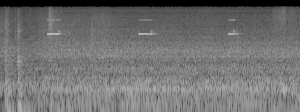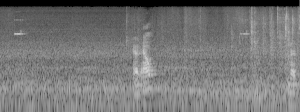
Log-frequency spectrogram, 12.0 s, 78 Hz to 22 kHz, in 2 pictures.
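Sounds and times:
elevator low hum: 0:00.0 - 0:12.0
elevator doors opening: 0:10.5 - 0:12.0
mechanical clicks and rattling: 0:11.0 - 0:12.0.

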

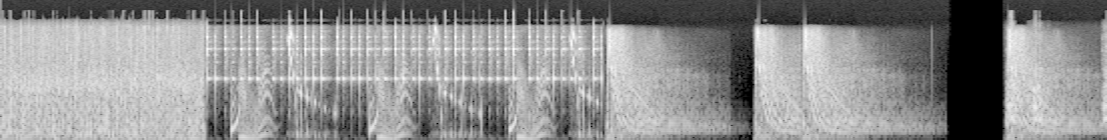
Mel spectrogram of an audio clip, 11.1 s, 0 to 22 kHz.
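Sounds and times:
fast ticking beat: 0:02.0 - 0:06.0
cartoon springy boings: 0:02.0 - 0:06.1.

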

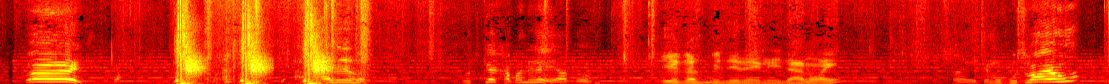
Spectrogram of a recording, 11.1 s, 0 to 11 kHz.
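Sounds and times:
loud whacks of blows: 0:01.8 - 0:03.5.

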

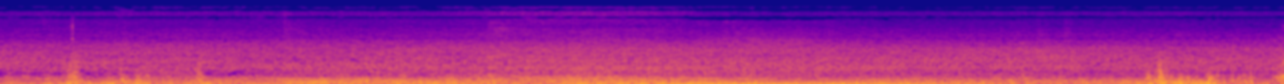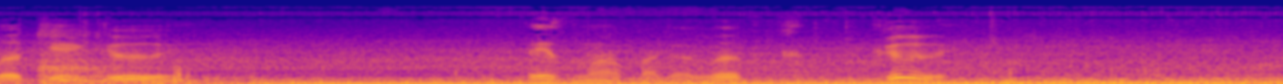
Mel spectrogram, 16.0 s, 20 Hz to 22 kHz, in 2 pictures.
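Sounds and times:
car engine deep rumble: 0:00.0 - 0:16.0.

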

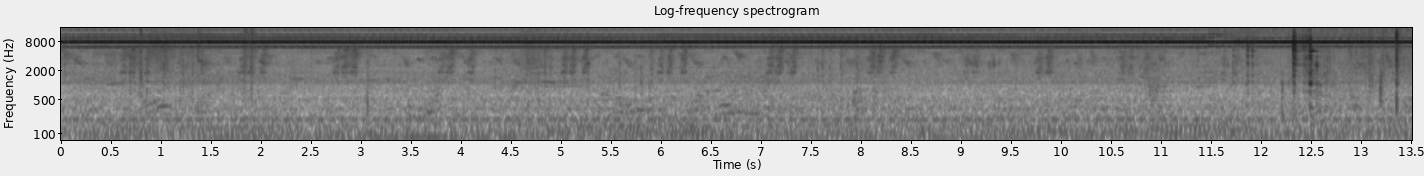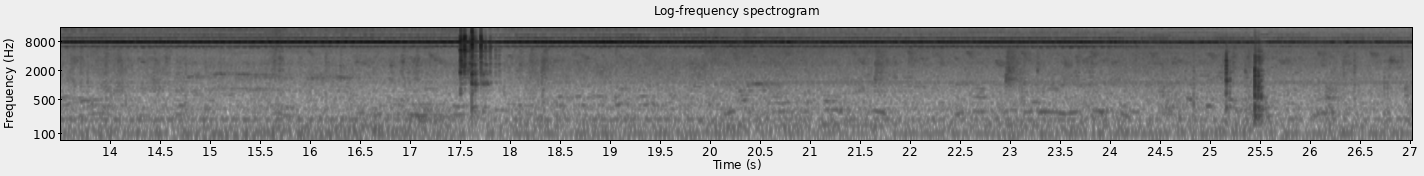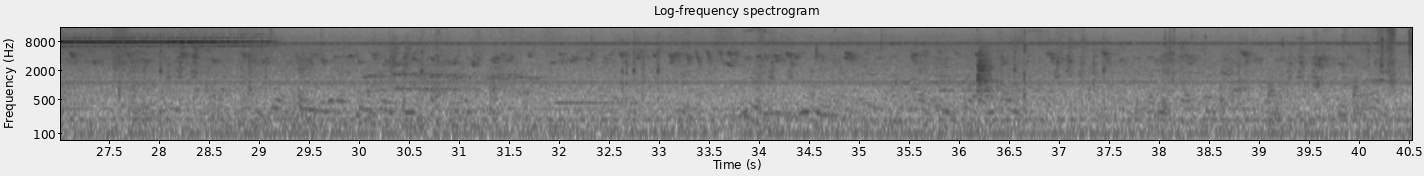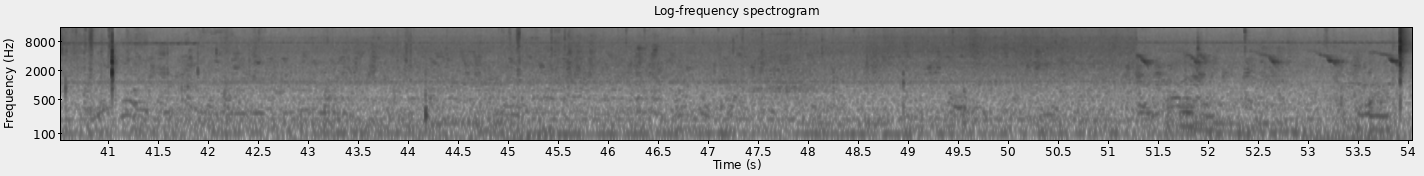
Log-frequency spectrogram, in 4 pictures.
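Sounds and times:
insects chirring: 0:00.0 - 0:54.0.

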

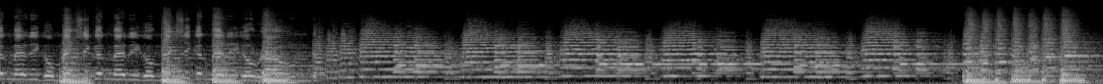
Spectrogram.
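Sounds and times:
brass section playing held chords: 0:01.6 - 0:11.0.

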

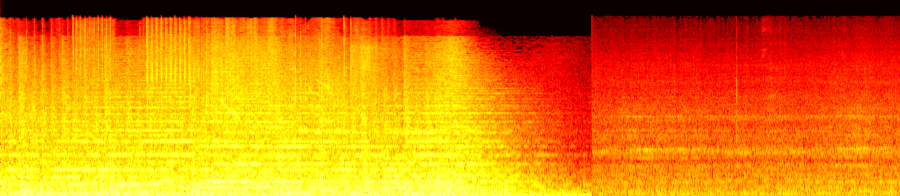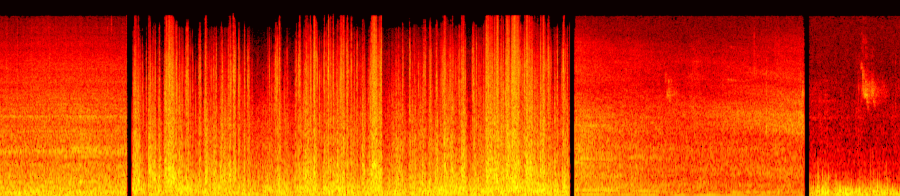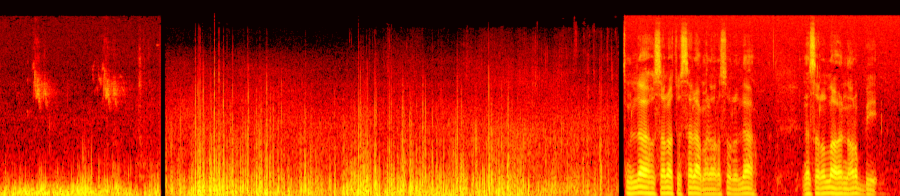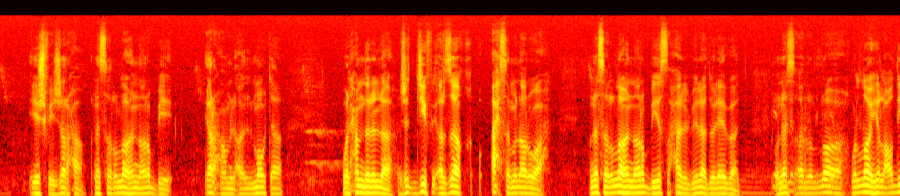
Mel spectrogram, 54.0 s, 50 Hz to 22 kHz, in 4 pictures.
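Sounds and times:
vehicle noise: 0:00.0 - 0:06.6, 0:08.8 - 0:15.5, 0:21.2 - 0:25.6
wind on microphone: 0:15.5 - 0:22.1, 0:25.6 - 0:36.3.

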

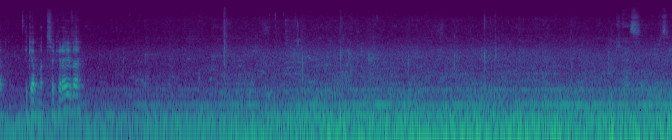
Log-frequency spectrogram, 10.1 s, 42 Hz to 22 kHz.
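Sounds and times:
low street rumble: 0:00.0 - 0:10.0.

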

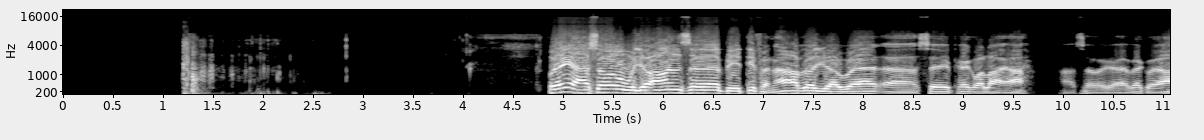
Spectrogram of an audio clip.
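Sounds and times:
crackling and rustling on microphone: 0:00.0 - 0:04.2.

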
